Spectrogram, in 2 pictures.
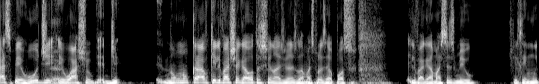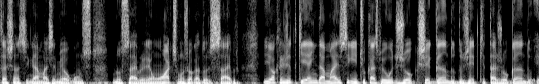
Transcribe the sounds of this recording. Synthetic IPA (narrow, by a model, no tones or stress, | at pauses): kaspeɦud͡ʒɪewaʃʊɛ̰d͡ʒɪ | nɐ̃w̃nɐ̃w̃kɾavʊkɪelɪvajʃeɡaɾɐowt̪ɾɐsfinajzɡɾɐ̃d͡ʒlɐ̃mɐspoɾezẽpllʊpɔsʊ̥ | elɪvajɡɐ̃jamajsezmiw | pɾkɪelɪt̪ẽj̃mũj̃t̪ɐʃɐ̃sɪd͡ʒɪɡɐ̃amajsezmiwawɡũsnʊsajbɾʊelɪɛũɔt͡ʃimʊʒoɡad̪oɾd͡ʒɪsajbɾʊɪewakɾed͡ʒit̪ʊ̥kɪaĩnd̪ɐmajzʊsiɡĩnt͡ʃɪʊkaspehud͡ʒɪʒoʃeɡɐ̃nd̪ʊd̪ʊʒejt̪ʊ̥kɪt̪aʒoɡɐ̃nd̪ʊʔ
